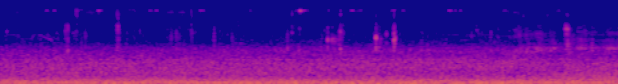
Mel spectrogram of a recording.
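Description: Wind buffeting a phone's microphone, a steady low rumbling noise with a few faint ticks.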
